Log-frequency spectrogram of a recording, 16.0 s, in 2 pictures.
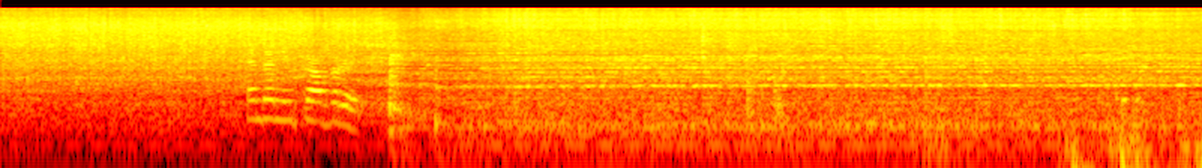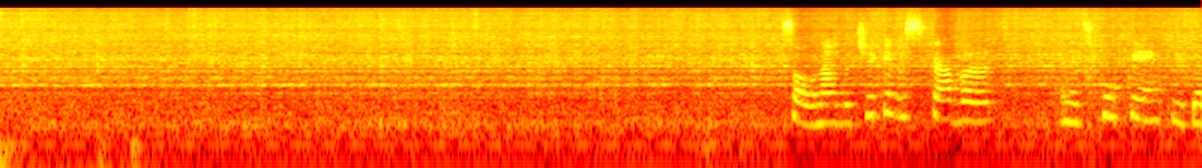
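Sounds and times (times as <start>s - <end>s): chicken sizzling in hot oil: 0.0s - 16.0s
low thumps: 7.0s - 9.3s.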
